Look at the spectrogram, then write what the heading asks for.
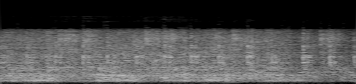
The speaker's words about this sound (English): This machine washes dishes, not your husband.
